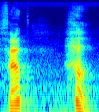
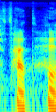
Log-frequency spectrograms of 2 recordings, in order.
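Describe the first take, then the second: First: فتحه split slowly as "fat... he"; syllable-by-syllable demo. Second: Said in the usual way. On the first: Shown as a demonstration. Teacher showing the Arabic term, فتحه slowly split "fat... he". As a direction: break فتحه in two, very slowly, "fat", pause, "he". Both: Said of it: "اصل تعبیر عربیش فتحه هست".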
